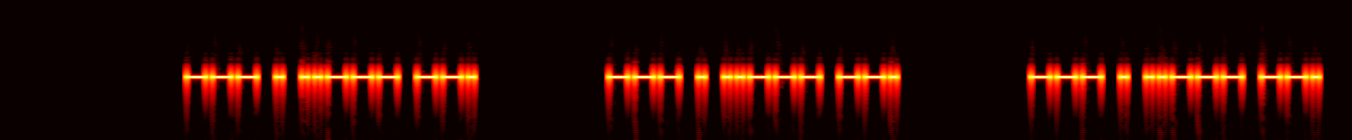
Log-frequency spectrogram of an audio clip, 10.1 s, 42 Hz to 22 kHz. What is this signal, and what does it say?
Morse code, heard as a keyed tone, about 25 wpm, 700 Hz. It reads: OE2G OE2G OE2G
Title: DXCC-100 Call Signs - 4 Characters - Repeated 3x - 25wpm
